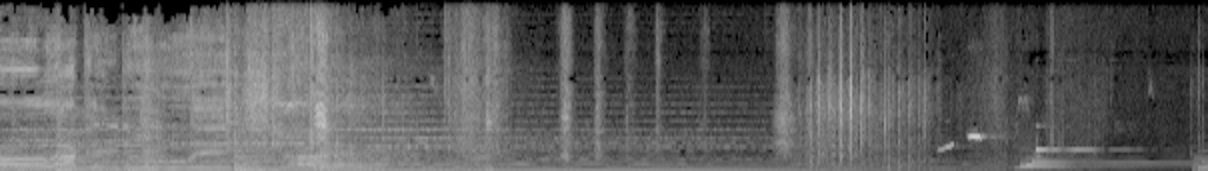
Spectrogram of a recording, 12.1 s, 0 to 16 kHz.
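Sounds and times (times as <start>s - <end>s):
held music chord: 0.0s - 12.0s
bird wings flapping: 7.8s - 11.2s
bird chirping: 7.9s - 11.9s.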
